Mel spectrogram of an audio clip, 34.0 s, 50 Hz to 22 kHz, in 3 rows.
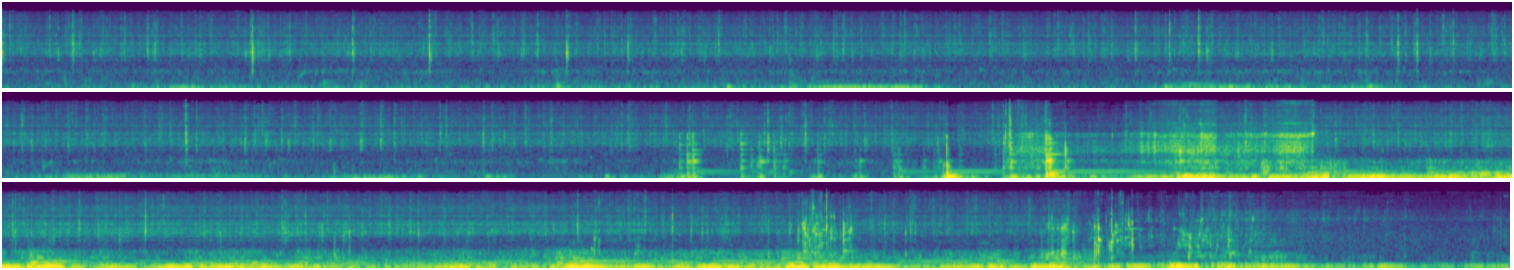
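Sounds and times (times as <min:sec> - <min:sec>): faint clicks: 0:00.0 - 0:30.8
underwater rumble of moving water: 0:00.0 - 0:33.9
rushing noise: 0:18.8 - 0:31.0.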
